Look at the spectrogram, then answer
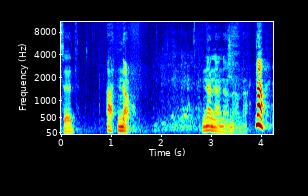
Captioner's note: students laughing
